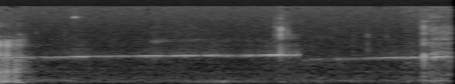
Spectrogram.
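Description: Faint, thin high-pitched whistling tone that slowly rises in pitch, dips once about one and a half seconds in, then rises again, over a low background hum.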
